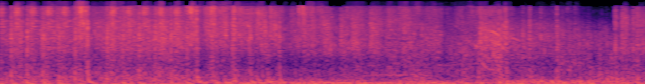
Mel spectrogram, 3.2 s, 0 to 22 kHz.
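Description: Rapid automatic fire from a Rekova automatic pistol in Black Ops 6, a dense, continuous stream of loud, close gunshots filling the whole moment without pause, with no talking.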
